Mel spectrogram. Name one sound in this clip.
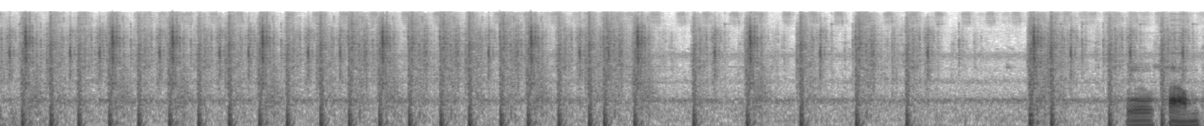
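Footsteps tread quickly and evenly on the ground.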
